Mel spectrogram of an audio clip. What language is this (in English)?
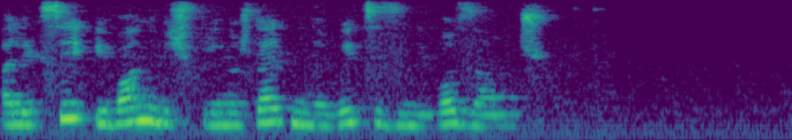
Russian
